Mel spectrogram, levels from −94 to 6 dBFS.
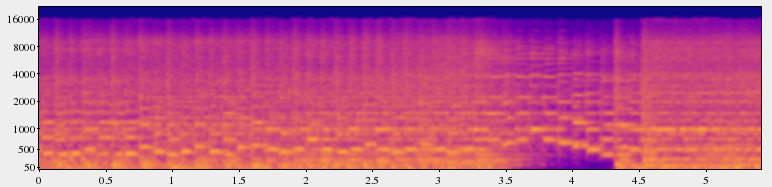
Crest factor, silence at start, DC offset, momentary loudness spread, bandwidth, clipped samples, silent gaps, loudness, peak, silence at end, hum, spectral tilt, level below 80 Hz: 12 dB; 0 s; under 0.1%; 2 LU; 17 kHz; under 0.1%; none; -17 LUFS; -4 dBFS; 0 s; none; -4 dB/octave; -26 dBFS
